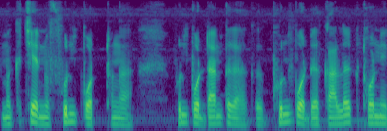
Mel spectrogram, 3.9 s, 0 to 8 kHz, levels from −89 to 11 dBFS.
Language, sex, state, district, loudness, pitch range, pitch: Wancho, male, Arunachal Pradesh, Longding, -19 LUFS, 110-130 Hz, 120 Hz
